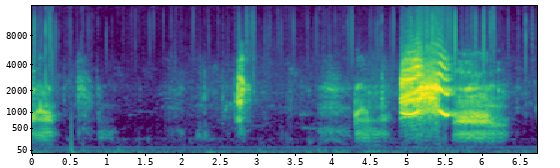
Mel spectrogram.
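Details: Australian koalas fighting: harsh grunting bursts and snorts, then a loud wavering squeal and raspy wail near the end, over a faint hum; 1968 recording.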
